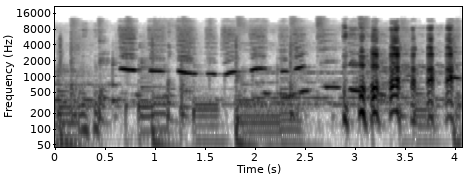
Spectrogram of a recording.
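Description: A slide whistle plays a short, wobbly tune of gliding notes, rising and falling, while people laugh and chatter underneath; the laughter grows louder toward the end.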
